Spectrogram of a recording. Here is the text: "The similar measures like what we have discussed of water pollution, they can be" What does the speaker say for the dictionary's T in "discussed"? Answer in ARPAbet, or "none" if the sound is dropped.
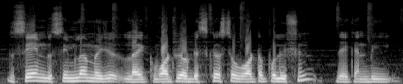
T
